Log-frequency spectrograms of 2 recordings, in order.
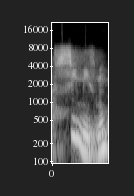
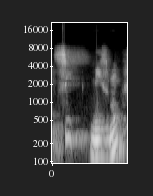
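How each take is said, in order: First: Said in the usual way. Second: "sí" set apart, then "mismo", slowly; slow right down and isolate "sí" before "mismo"; stress on accented sí. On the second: Shown as a demonstration. Teacher showing the tilde on sí, "sí" stressed and separate. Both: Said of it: "sí lleva tilde en la I".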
